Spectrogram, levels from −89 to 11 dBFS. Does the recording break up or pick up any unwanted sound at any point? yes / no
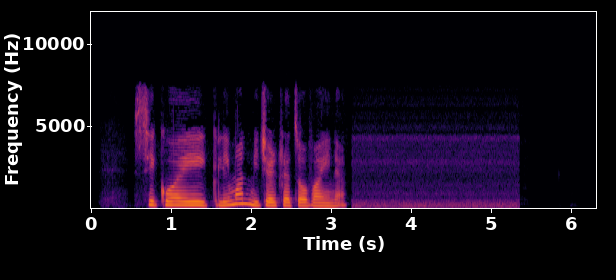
no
